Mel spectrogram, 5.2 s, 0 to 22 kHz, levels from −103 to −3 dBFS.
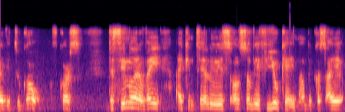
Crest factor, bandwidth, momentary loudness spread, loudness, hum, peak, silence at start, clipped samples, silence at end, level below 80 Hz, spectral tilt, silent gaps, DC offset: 14 dB; 8.6 kHz; 9 LU; -15 LUFS; none; 0 dBFS; 0 s; under 0.1%; 0 s; -68 dBFS; -2.5 dB/octave; none; under 0.1%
